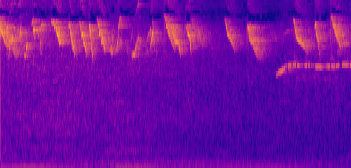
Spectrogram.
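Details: Young white-eye of three months starting its song: a fast run of high, descending twittered notes, closing with a long, steady whistle.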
